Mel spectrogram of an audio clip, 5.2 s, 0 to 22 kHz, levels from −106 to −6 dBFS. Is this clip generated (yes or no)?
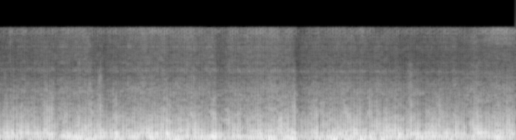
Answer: yes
